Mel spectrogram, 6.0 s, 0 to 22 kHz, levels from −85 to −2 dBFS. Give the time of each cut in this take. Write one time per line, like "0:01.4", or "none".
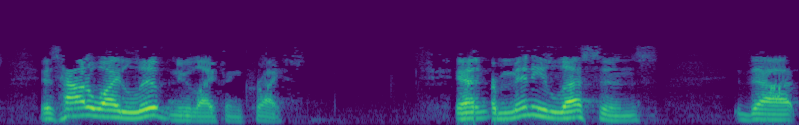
0:01.3
0:03.7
